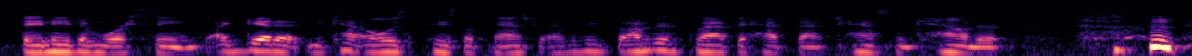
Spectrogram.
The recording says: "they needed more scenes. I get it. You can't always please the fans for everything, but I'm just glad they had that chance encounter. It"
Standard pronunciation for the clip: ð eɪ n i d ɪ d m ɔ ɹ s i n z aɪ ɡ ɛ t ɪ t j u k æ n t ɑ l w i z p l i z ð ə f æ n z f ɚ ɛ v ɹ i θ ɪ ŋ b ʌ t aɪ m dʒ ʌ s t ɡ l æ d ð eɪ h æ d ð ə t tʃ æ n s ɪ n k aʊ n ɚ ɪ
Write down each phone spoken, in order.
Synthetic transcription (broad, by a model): ð eɪ n i d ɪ m ɔ ɹ s i n z aɪ ɡ ɛ t ɪ t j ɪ k æ n t ɑ l w i z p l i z ð ə f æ n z f ɚ ɛ v ɹ i θ ɪ ŋ b ʌ t aɪ m dʒ ʌ s ɡ l æ d ð eɪ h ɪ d ð ə t tʃ æ n s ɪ n k aʊ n ɚ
